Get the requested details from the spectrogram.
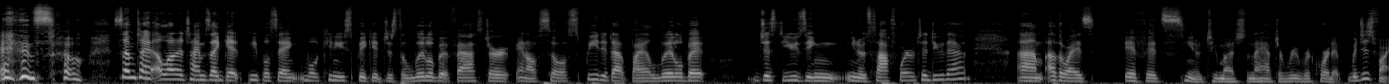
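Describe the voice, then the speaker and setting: A woman speaks fairly quickly at a fairly low pitch. The recording is very clean, with a silent background. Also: lively intonation. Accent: American. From US Southwest. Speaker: voiceover artist. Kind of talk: interview.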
